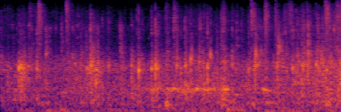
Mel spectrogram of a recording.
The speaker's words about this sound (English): Can you hear this hail? Bad.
